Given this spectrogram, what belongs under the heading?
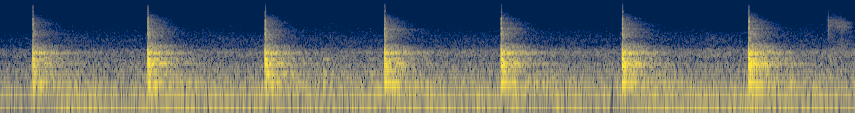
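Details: Normal regular pulse rhythm demonstrated on the "Harvey" simulation mannequin during a vital signs class.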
